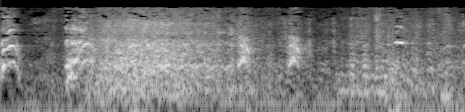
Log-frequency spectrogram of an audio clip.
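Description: A dog barks a few times in short, sharp bursts, mixed with a wash of crowd laughter and chuckling that rises and falls around the barks.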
